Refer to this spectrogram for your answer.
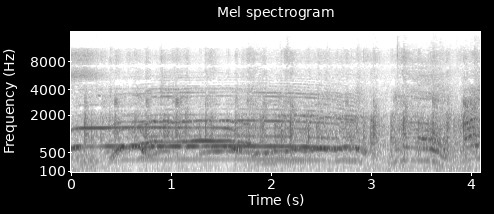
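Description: A crowd applauds steadily with dense clapping for about four seconds, while loud cheers and rising whoops ride over the clapping.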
